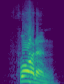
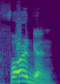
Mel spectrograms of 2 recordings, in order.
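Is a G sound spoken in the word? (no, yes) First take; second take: no; yes. First: No G sound is pronounced in the word. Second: A hard G sound is pronounced in the middle. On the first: The speaker calls it right. "We are saying foreign" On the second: The speaker calls it wrong. "We are not saying forgen or forgan"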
